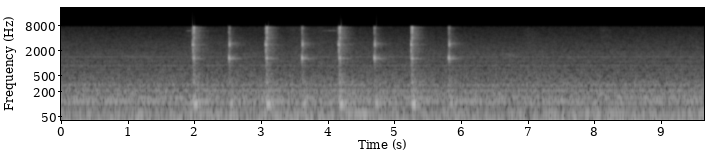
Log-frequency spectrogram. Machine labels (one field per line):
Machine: valve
